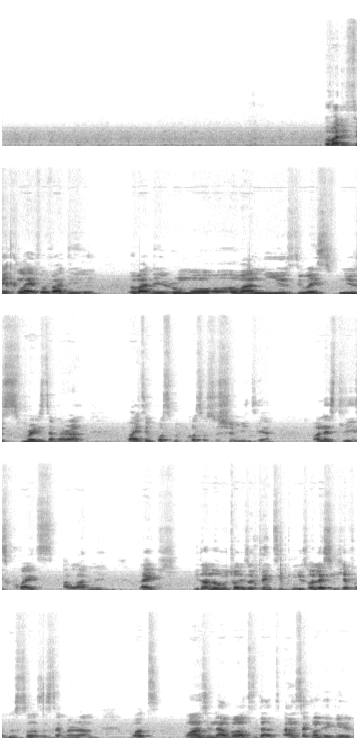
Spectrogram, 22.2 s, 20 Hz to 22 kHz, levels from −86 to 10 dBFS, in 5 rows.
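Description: No technical faults can be heard anywhere in it.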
